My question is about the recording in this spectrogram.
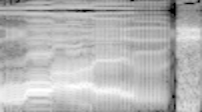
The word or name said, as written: lives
